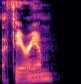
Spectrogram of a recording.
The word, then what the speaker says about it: Ethereum: Ethereum, right? That's how it's pronounced. Ethereum. Yes.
